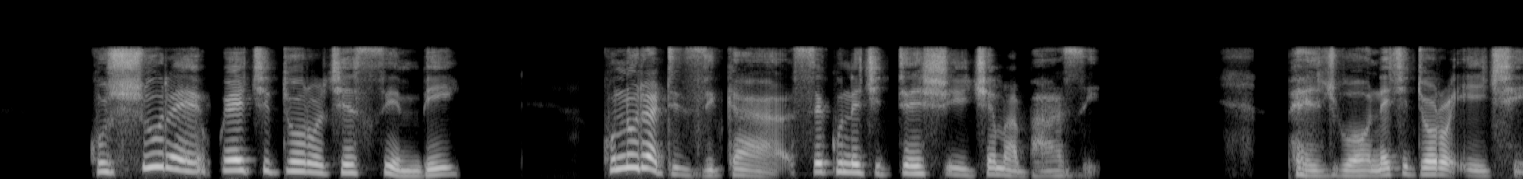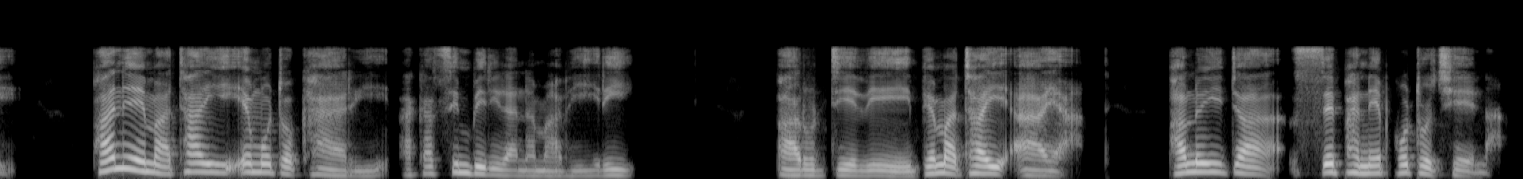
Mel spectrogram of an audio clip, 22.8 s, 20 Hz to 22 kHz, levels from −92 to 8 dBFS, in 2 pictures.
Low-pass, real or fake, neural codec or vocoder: 7.2 kHz; fake; codec, 16 kHz, 4 kbps, X-Codec, HuBERT features, trained on LibriSpeech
